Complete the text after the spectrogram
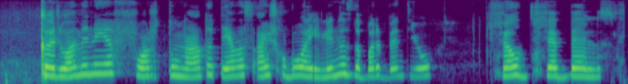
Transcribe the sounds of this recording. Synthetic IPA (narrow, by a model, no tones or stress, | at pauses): kɐɾʲuɔmʲɛnʲeːjɛfɔɾt̪unɑːt̪oːt̪ʲeːʋɐsɐɪʃkʊbʊʋoːɛɪlʲɪnʲɪsd̪ɐbɐɾbʲɛnt̪jɛʊ | fʲɛlˠd̪fʲɛbʲɛlʲɪs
